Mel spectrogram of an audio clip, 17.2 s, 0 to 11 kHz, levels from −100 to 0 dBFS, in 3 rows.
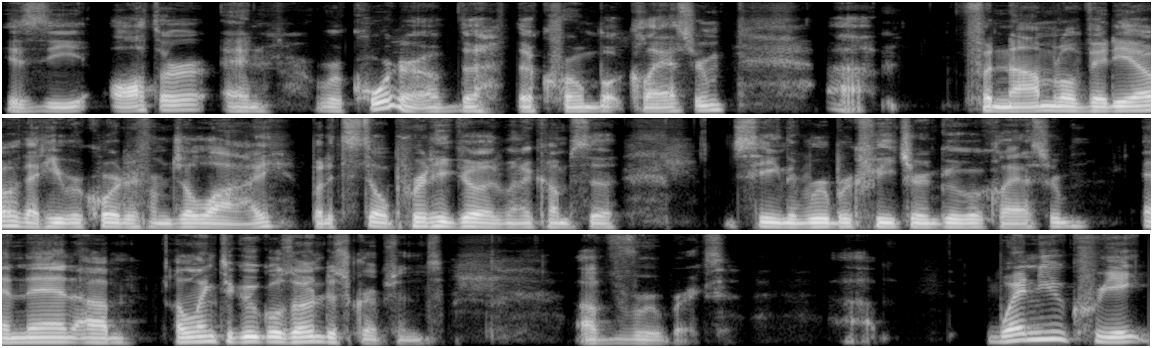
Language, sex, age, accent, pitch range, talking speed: English, male, 30-49, American, 115-145 Hz, 170 wpm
